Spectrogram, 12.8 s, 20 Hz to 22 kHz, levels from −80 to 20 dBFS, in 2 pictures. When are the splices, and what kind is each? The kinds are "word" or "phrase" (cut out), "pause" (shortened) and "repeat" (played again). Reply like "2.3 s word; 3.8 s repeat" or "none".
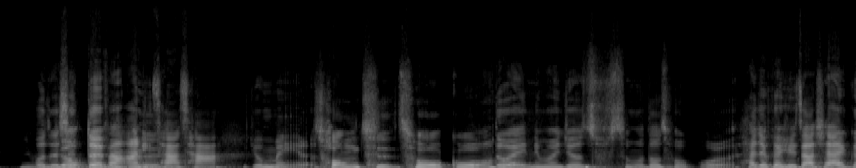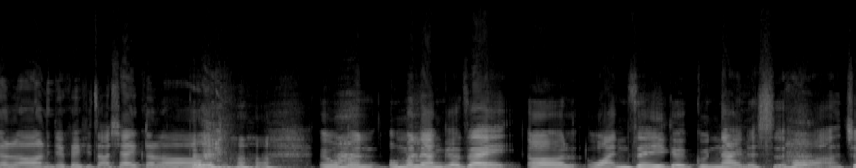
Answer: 10.3 s pause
